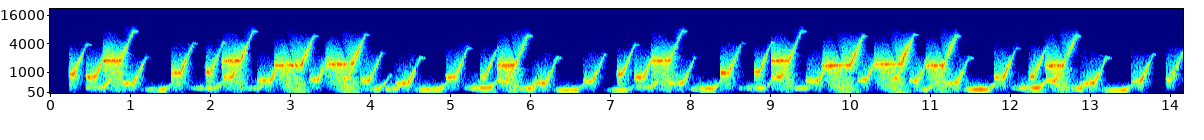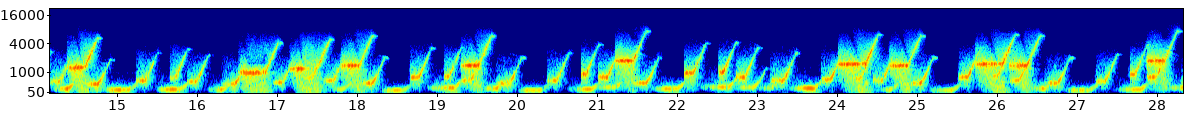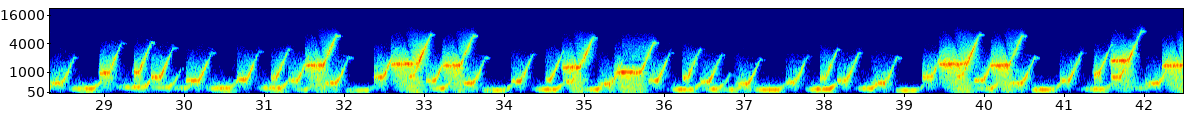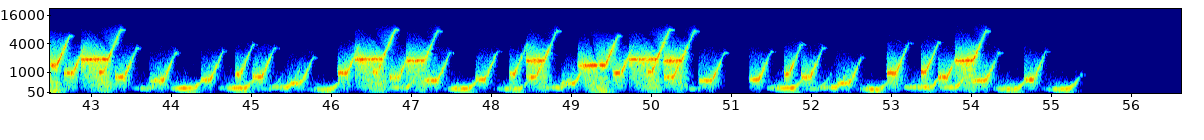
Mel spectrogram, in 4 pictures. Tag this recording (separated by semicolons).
modern; techno; synth; electronika; loop; music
